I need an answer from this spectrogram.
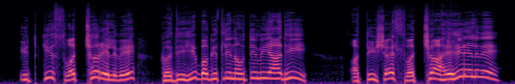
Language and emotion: Marathi, surprised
